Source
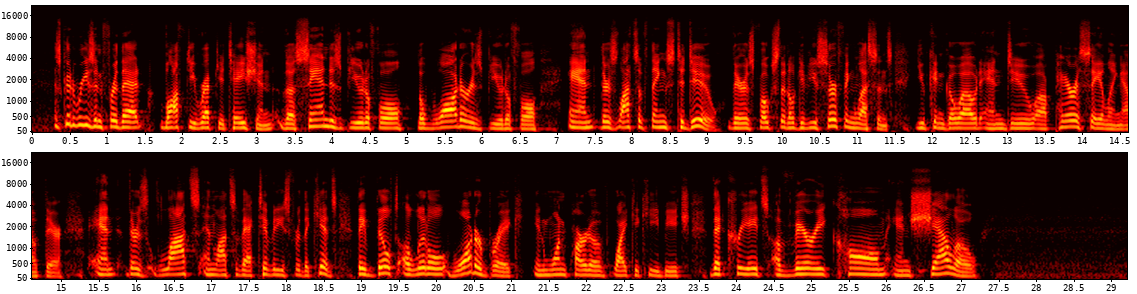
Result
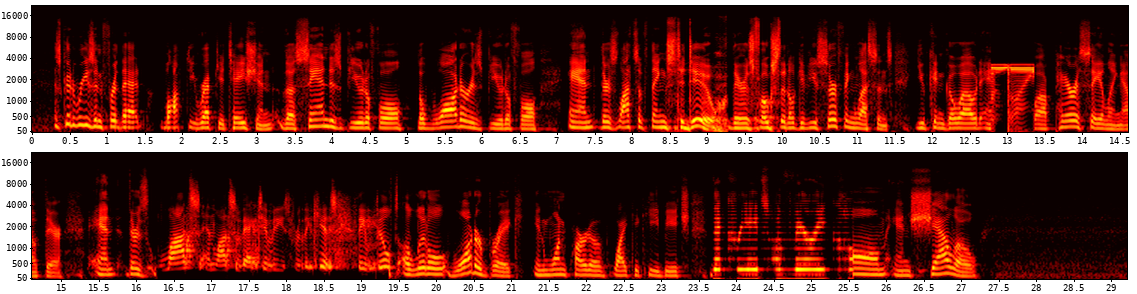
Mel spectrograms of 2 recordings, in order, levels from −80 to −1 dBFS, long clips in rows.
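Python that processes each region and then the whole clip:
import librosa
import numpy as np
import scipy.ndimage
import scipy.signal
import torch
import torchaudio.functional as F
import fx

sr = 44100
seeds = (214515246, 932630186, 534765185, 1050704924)

y = fx.chain(x, sr, fx.high_shelf(hz=5500.0, db=-4.5),
    fx.level_steps(step_db=12), at=(1.11, 2.19))
y = fx.chain(y, sr, fx.ripple_eq(per_octave=0.73, db=8),
    fx.sustainer(db_per_s=44.0), at=(8.38, 10.05))
y = fx.chain(y, sr, fx.freq_invert(carrier_hz=3100),
    fx.peak_eq(hz=1900.0, db=8.0, octaves=0.37),
    fx.env_flatten(amount_pct=100), at=(12.78, 13.36))
y = fx.chain(y, sr, fx.steep_highpass(hz=400.0, slope=72),
    fx.air_absorb(metres=240.0),
    fx.sustainer(db_per_s=52.0), at=(16.26, 19.37))
y = fx.chain(y, sr, fx.lowpass(hz=4400.0, slope=12),
    fx.high_shelf(hz=2200.0, db=-12.0),
    fx.notch(hz=3300.0, q=7.7), at=(21.71, 22.82))
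y = fx.chain(y, sr, fx.peak_eq(hz=6800.0, db=-7.0, octaves=0.31),
    fx.comb(ms=5.7, depth=0.84),
    fx.robotise(hz=329.0), at=(23.68, 25.55))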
